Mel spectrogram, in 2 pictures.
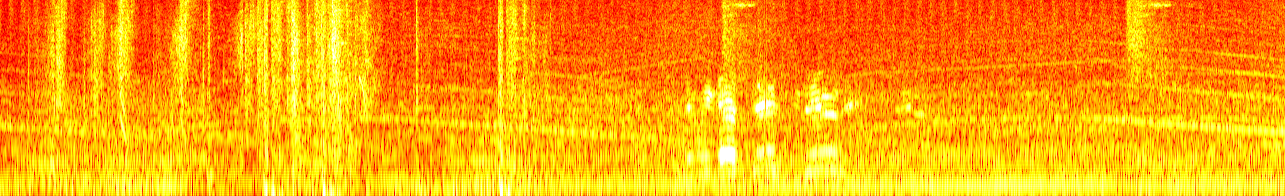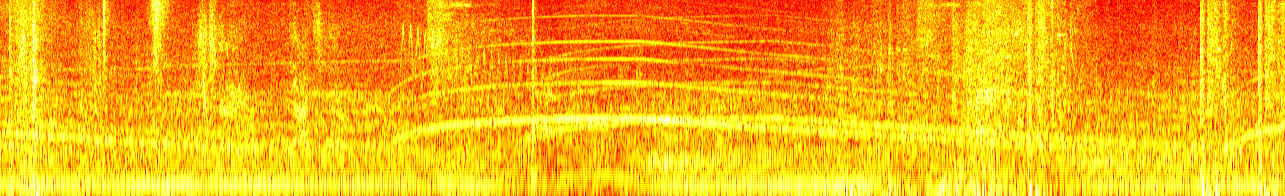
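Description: A car engine roars steadily as the car speeds along.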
